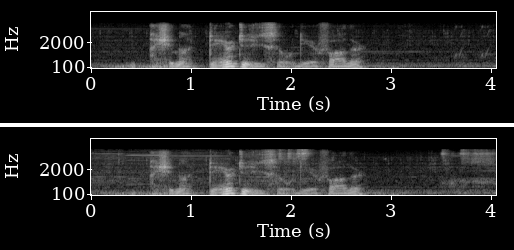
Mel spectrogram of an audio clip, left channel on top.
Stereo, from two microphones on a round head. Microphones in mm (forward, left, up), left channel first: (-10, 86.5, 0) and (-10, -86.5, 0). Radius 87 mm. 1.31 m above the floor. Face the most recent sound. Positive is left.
turn(degrees=5)  # may be behind; listen again after turning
